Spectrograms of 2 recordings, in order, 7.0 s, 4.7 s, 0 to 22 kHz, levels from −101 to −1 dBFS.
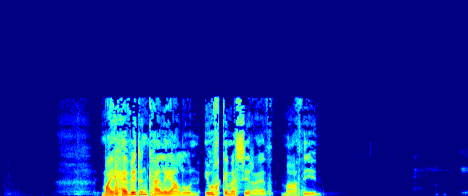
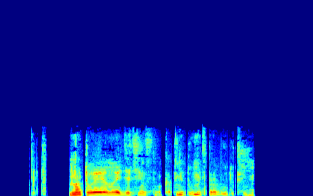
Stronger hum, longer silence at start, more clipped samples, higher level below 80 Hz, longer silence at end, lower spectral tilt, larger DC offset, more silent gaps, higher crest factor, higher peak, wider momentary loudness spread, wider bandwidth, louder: neither; first, 1.55 s vs 0.65 s; neither; about the same, -66 dBFS vs -64 dBFS; first, 2.25 s vs 0.9 s; second, -5 dB/octave vs -7.5 dB/octave; neither; second, none vs 0.72-1.04 s; first, 24 dB vs 18 dB; about the same, 0 dBFS vs -2 dBFS; second, 19 LU vs 25 LU; first, 11.5 kHz vs 7 kHz; second, -21 LUFS vs -16 LUFS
